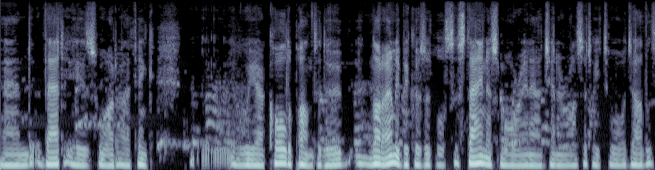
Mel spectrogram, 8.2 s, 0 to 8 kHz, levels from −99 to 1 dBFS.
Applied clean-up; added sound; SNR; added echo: classical method spectral subtraction.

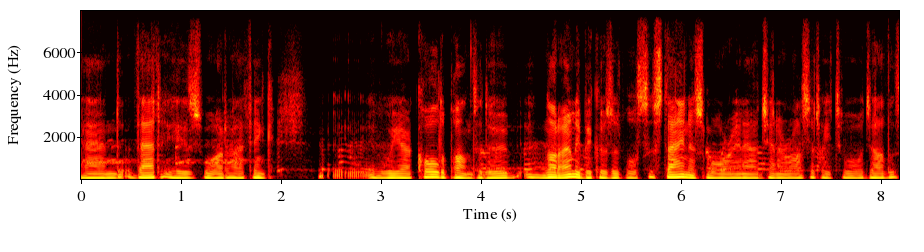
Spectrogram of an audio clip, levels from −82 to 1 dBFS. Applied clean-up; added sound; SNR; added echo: neural mask model RNNoise.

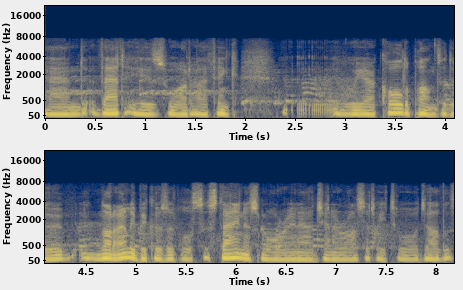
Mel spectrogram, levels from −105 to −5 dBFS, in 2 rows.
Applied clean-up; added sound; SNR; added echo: none; Alarm; 18 dB; none.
